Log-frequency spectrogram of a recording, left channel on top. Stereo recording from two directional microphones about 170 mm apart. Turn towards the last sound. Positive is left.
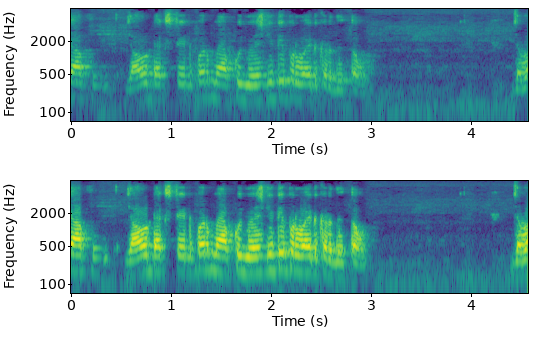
turn(degrees=-45)  # may be behind; listen again after turning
